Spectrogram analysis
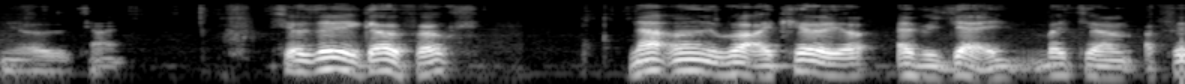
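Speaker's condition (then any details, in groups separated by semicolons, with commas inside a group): Mouth cancer; needs water constantly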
